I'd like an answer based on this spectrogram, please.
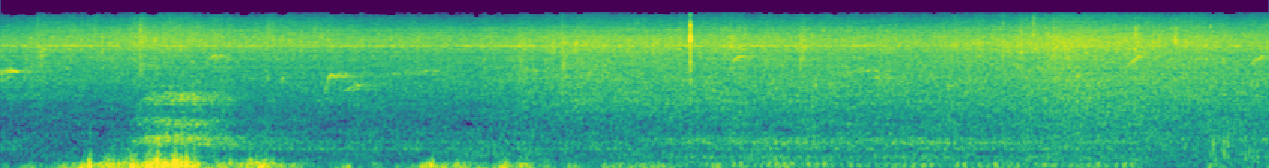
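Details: Kaavan, an Asian elephant, asleep for the first time in the jungle at Cambodia Wildlife Sanctuary, gives a short rough low snort with faint harmonic overtones near the start, then quiet breathing noise, under a steady high insect hiss.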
